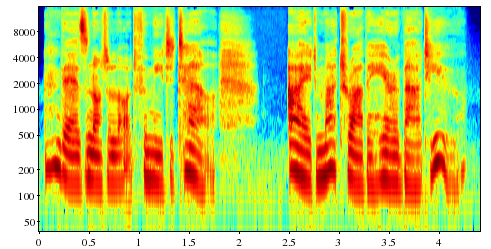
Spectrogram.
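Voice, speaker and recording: A woman playing a guarded, composed intelligence agent in a video game, with a husky voice and a cool, controlled manner. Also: low-pitched, a little slow. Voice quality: slightly husky. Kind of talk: video game cutscene acting.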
